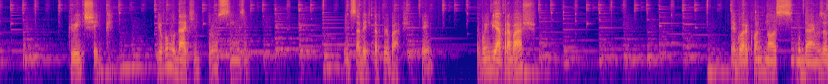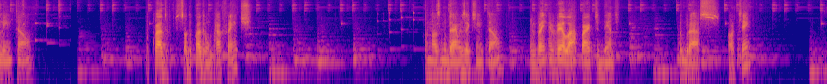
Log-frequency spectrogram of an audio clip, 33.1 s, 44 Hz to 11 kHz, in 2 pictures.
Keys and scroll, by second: 12.6 Down, 14.8 Down, 18.9 ctrl+z, 23.8 Delete.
